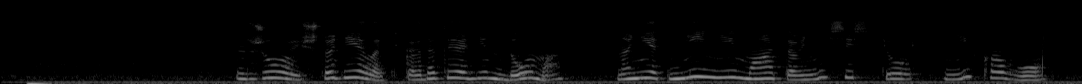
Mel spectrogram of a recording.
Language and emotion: Russian, sad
